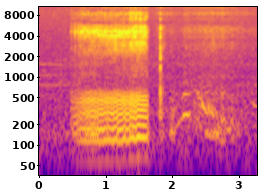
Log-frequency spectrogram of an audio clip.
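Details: A French Bulldog puppy asleep and snoring: one loud, buzzy, rattling snore lasting about a second with a fast pulsing texture, then quieter wheezy breaths.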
